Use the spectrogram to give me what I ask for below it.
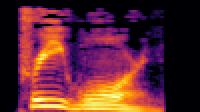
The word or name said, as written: pre-worn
